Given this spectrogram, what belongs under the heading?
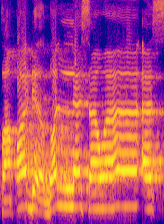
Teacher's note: untuk huruf dal qalqalah dengan d yang bersampingan jangan diidgam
